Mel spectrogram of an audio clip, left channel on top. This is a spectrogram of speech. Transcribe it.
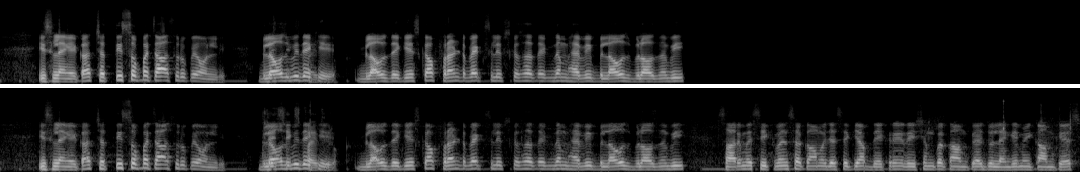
इस लहंगे का। 3650 रुपए ओनली। ब्लाउज भी देखिए, ब्लाउज देखिए इसका फ्रंट बैक स्लीव्स के साथ एकदम हैवी ब्लाउज। ब्लाउज में भी सारे में सीक्वेंस का काम है, जैसे कि आप देख रहे हैं रेशम का काम किया है, जो लहंगे में काम किया है,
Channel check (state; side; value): drops out; left; at 6.9 s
